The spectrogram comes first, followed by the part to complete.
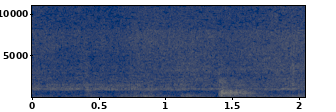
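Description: Wax crayon being scribbled back and forth on paper, a steady soft scratchy hiss, with a brief faint knock about one and a half seconds in.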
